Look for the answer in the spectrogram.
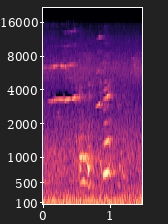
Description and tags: A White-eared Titi Monkey calling, with cicadas in the background. Recorded with a Zoom H2.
